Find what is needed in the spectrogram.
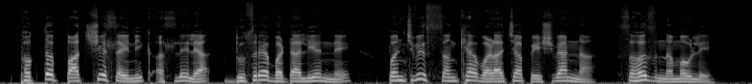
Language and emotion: Marathi, neutral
